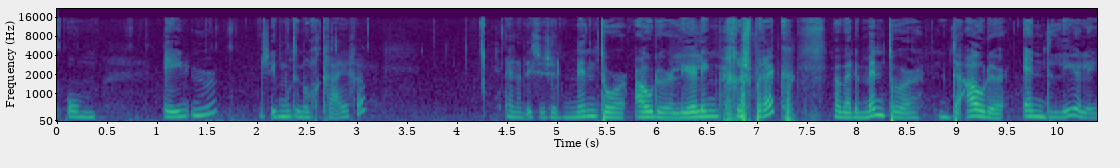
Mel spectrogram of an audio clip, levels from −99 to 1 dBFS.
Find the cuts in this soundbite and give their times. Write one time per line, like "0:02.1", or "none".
none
